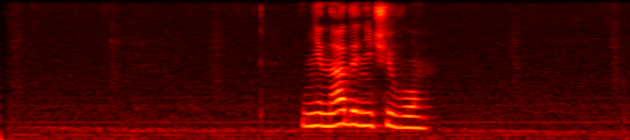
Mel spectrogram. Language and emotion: Russian, neutral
